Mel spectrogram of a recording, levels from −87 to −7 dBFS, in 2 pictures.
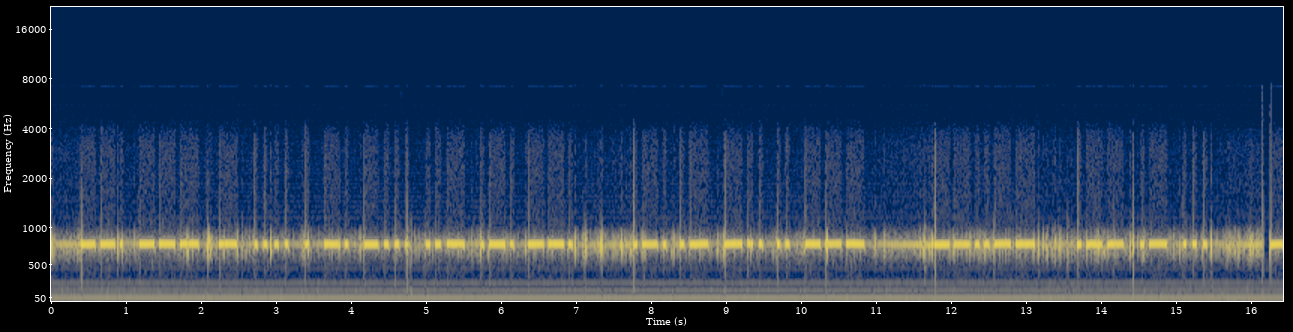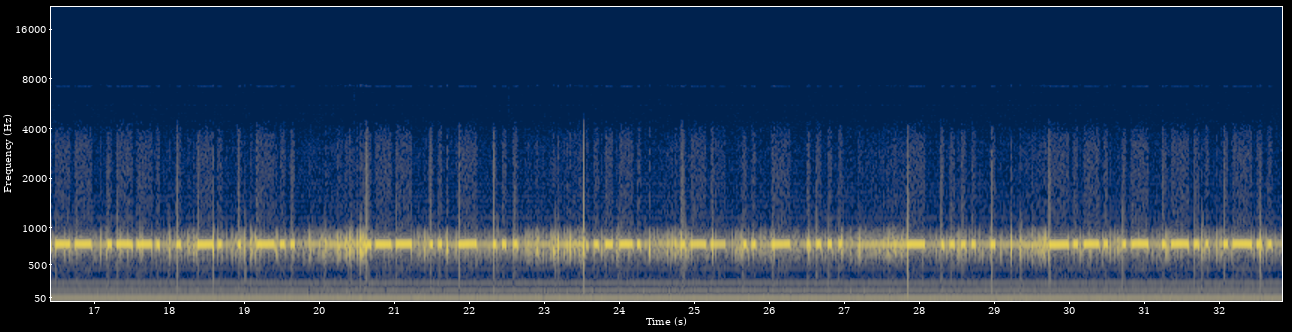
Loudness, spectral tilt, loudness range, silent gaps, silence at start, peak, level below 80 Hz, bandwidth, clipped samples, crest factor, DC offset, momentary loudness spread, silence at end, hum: -21 LUFS; -4.5 dB/octave; 2 LU; none; 0 s; -4 dBFS; -42 dBFS; 4 kHz; under 0.1%; 16 dB; under 0.1%; 6 LU; 0 s; none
